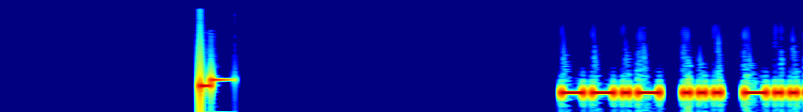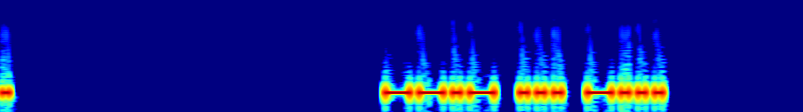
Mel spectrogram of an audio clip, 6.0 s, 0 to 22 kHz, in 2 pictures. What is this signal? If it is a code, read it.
Morse code, heard as a keyed tone, about 36 wpm, 700 Hz. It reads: QSB QSB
